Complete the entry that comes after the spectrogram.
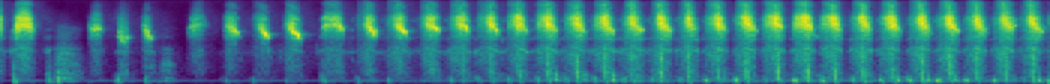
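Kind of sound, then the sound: bird, river warbler song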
